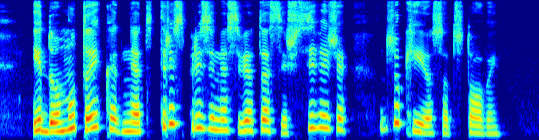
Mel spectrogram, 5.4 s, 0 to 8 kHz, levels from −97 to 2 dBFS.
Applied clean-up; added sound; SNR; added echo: none; none; none; none.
